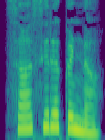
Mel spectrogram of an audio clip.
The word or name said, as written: ಸಾಸಿರ್ಗಣ್ಣ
